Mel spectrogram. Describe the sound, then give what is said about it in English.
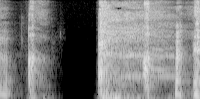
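A person fakes a harsh coughing fit, reenacting coughing from the smell of Tabasco hot sauce fumes: two quick coughs, a brief silence, then a longer, raspy run of repeated hacking coughs and throat-clearing sounds. “He smells it and he coughs for the rest of his life.”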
